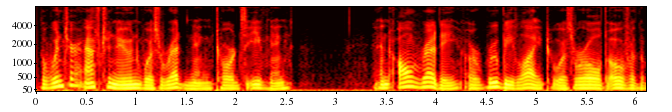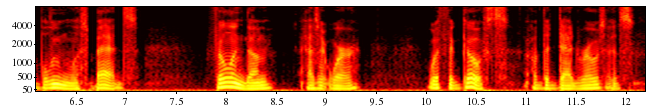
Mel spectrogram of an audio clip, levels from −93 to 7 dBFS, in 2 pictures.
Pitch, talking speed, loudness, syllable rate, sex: 115 Hz, 150 wpm, -17 LUFS, 4.9 syllables/s, male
